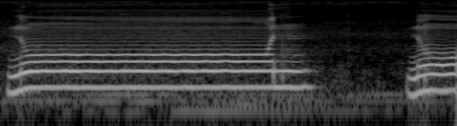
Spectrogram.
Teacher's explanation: apabila kita membacanya dalam keadaan wakaf maka dipanjangkan sampai enam harakat contoh [Musik] nun Nun dipanjangkan sampai en harakat mad ini disebut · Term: mad lazim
